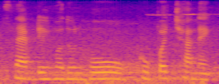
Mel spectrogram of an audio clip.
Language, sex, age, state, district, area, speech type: Marathi, female, 45-60, Maharashtra, Ratnagiri, urban, spontaneous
